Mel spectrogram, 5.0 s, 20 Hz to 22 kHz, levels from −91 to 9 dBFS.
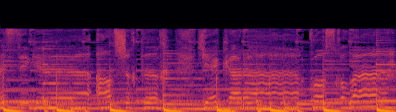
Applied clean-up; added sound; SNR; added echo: none; none; none; none.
